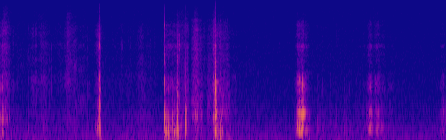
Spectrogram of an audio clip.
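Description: A sharp click about a second in, then a few short scuffs and knocks close by.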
